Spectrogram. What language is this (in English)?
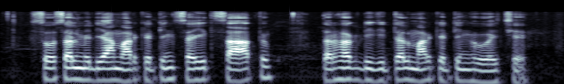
Maithili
